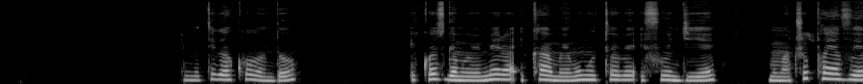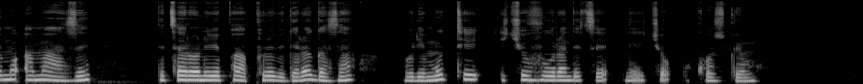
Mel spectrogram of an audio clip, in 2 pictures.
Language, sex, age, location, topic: Kinyarwanda, female, 18-24, Kigali, health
